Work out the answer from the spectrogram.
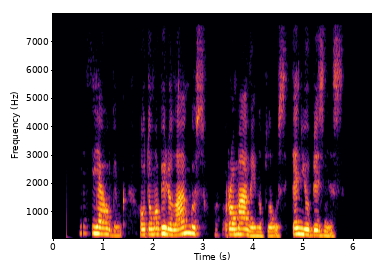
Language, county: Lithuanian, Panevėžys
